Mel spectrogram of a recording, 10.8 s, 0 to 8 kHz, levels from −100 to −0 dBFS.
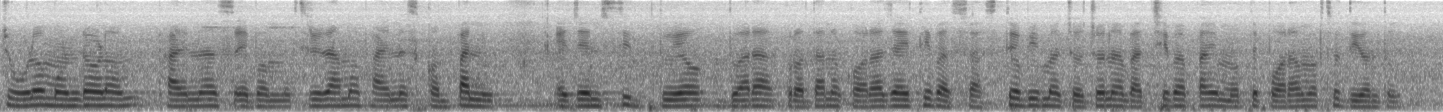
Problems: none marked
